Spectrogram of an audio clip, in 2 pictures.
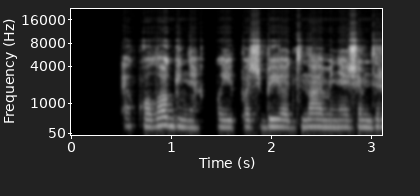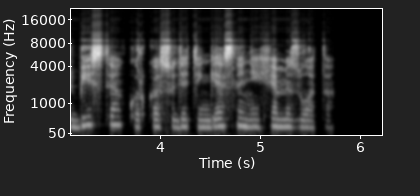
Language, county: Lithuanian, Kaunas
